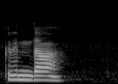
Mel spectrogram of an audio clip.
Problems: none marked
